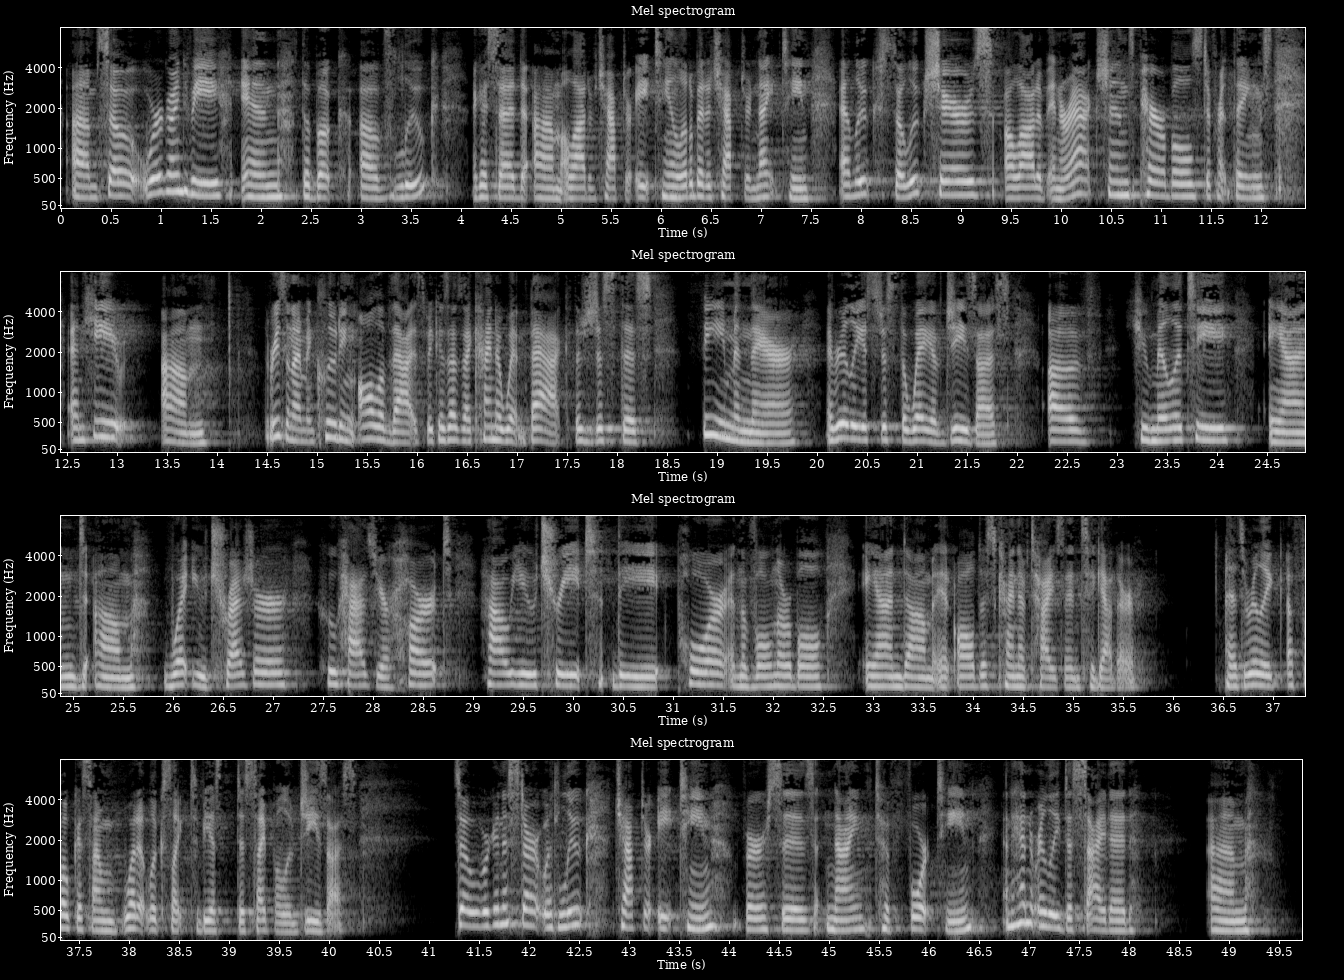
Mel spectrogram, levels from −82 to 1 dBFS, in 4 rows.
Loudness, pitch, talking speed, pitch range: -21 LUFS, 185 Hz, 160 wpm, 170-205 Hz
